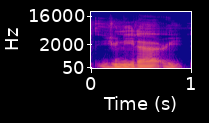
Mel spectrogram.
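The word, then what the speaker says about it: Uneeda: going to i feel like i'm going to pronounce it it's unita it's u-n-e-e-d-a these were the makers of the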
